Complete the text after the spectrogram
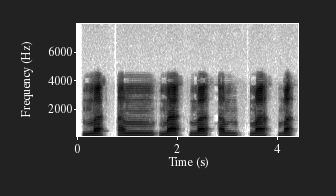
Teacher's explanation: It has to be There has to be both ways sound. Little bit from the lips touching each other, halfway through that, and half of that sound comes from the nostrils. So ma, ma, ma, ma.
